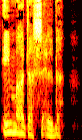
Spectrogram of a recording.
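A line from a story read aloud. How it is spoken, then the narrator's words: Clergyman grumbling. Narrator (German): brummte der Geistliche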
